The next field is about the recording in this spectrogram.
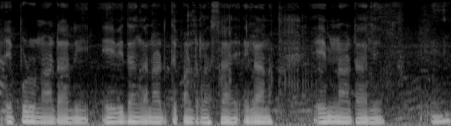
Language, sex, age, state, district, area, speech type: Telugu, male, 18-30, Telangana, Nirmal, rural, spontaneous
